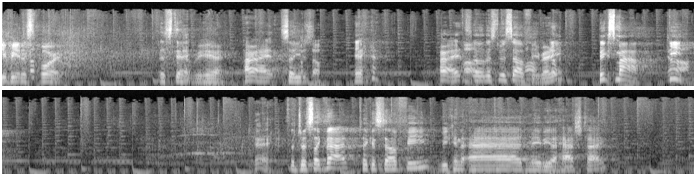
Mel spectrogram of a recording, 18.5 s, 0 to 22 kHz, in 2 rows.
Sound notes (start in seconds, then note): 3.0 applause; 15.7 applause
